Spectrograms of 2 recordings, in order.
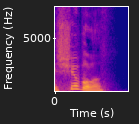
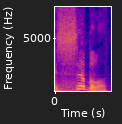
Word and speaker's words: Shibboleth: And so when they would come to the ford and they'd say Shibboleth, the Ephraimites would say Sibboleth. They would leave the H out.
